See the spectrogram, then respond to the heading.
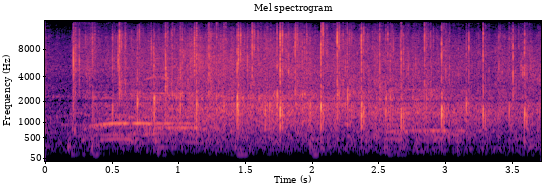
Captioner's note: all applauding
